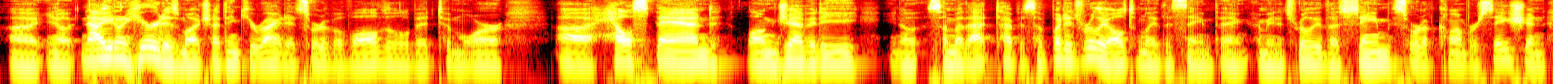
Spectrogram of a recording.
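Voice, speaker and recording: A man's voice: medium pitch, fairly even intonation, quick pace, vocal fry. A man in his fifties co-hosting a health podcast as a doctor, chatting casually and explaining in a rambling, hedging way. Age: 50s. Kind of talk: casual conversational health discussion.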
